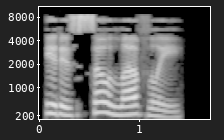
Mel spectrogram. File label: low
